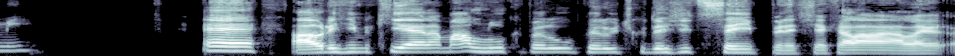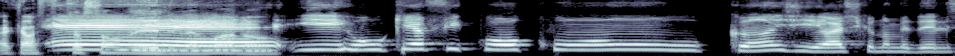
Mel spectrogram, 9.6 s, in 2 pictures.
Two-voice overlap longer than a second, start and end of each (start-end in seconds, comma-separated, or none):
5.0-6.2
